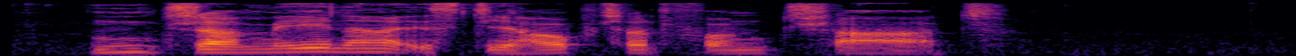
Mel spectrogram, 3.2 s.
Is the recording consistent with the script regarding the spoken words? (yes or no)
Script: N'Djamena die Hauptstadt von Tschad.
no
